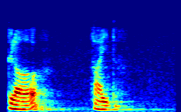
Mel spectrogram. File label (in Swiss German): "klar", alsace; meteo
